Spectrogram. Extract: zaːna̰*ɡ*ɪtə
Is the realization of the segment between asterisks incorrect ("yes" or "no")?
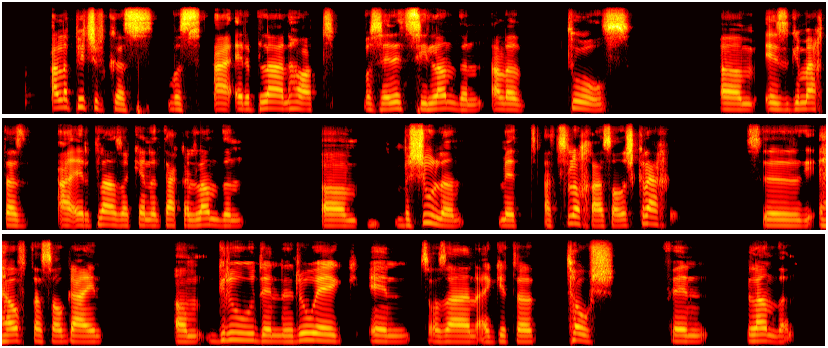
no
